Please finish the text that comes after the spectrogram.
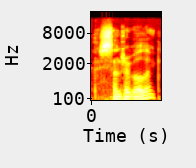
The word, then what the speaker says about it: Sandra Bullock: oh so basically you have that element right Sandra Bullock yeah you said it right did I yeah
